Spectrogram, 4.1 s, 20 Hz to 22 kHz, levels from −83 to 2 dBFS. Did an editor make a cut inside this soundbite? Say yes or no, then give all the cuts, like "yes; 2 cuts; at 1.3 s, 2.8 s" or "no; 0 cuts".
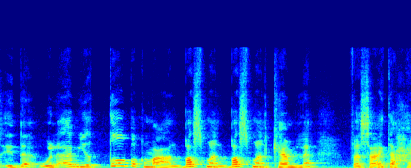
yes; 1 cut; at 2.2 s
